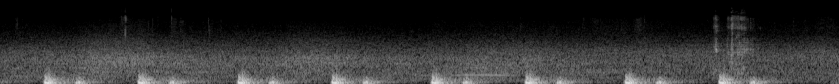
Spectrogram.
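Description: Edited-in heartbeat sound effect for suspense: a low double thump, about once a second, repeating evenly.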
